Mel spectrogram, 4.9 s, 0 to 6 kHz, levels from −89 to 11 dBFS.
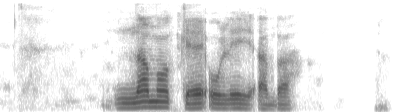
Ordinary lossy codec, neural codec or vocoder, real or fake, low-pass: AAC, 24 kbps; codec, 16 kHz, 4 kbps, FunCodec, trained on LibriTTS, 50 frames a second; fake; 5.4 kHz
